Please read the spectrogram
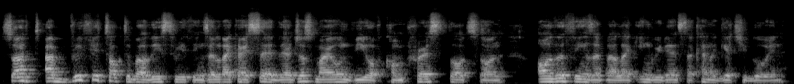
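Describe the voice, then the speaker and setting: A man's voice: fairly low pitch, a little fast, a little hiss or hum. Nigerian man coaching on a video call. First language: Yoruba. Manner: storytelling, relaxed, chuckles between points. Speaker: coach and speaker. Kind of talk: webinar talk to a video call.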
